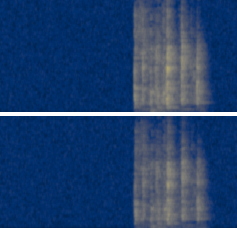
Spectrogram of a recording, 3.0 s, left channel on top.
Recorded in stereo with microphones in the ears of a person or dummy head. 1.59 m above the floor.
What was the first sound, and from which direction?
Typing on a keyboard, 50° left (ahead or behind).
